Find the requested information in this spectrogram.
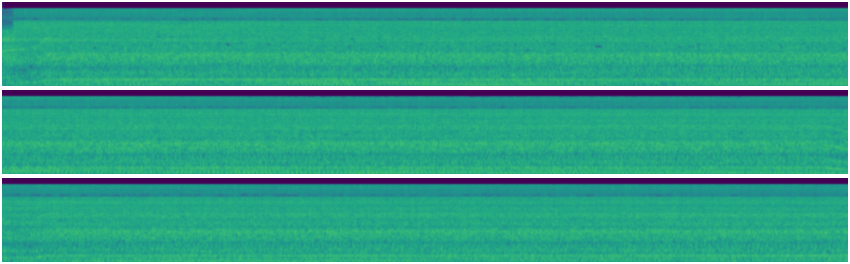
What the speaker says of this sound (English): I'm gonna continue drilling through.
